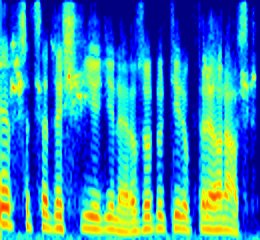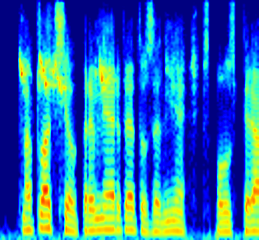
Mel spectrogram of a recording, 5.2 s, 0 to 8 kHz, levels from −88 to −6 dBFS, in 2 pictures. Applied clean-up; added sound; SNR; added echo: neural diffusion model UNIVERSE++.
